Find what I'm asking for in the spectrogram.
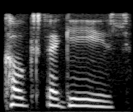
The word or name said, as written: kok-saghyz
